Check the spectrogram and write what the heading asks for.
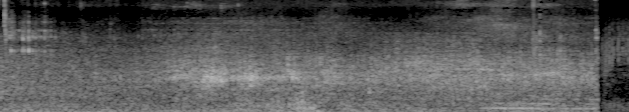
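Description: Wind rushing over a bike-mounted DJI Osmo Action camera's microphone while riding, mixed with cars and trucks driving past on the road alongside. Near the end the sound cuts suddenly to a much quieter level.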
